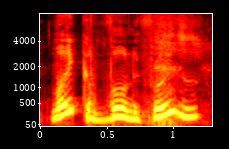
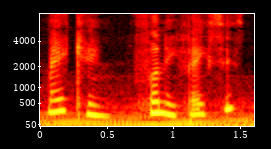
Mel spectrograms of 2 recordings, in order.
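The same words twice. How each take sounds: First: It is said in a squawky cartoon-character voice. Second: It is said in an eerie small-child voice. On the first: The speaker calls it wrong. "she sounded like Daffy Duck. Or Mickey Mouse" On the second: The speaker calls it right. "like a kid. Make it creepy"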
